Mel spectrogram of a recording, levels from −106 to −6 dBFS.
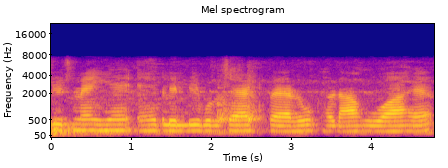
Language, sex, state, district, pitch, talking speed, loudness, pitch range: Hindi, female, Uttar Pradesh, Shamli, 160 Hz, 110 wpm, -18 LUFS, 155-165 Hz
